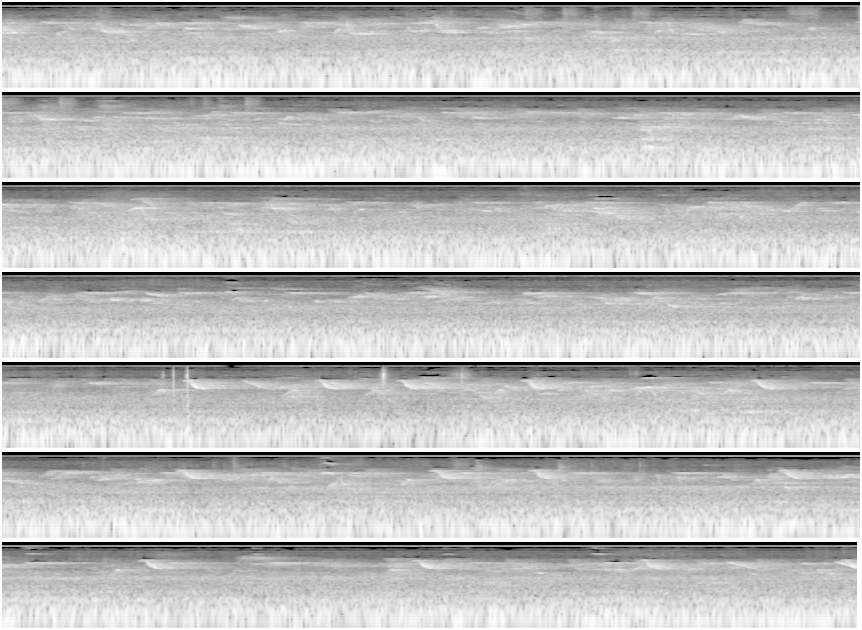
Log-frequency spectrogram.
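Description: Small birds chirping over a steady background of outdoor noise. The short chirps come thick and fast in the second half, with a few sharp ticks among them.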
